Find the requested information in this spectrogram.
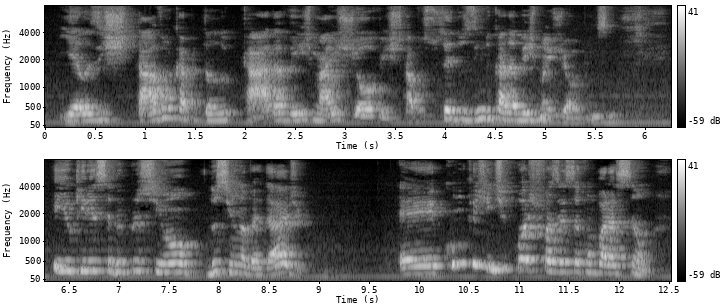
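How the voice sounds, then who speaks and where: Audible room echo surrounds a man with a high-pitched voice. He talks at a moderate pace with lively intonation. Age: 20s. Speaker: medical student, podcast co-host. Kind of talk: roundtable conversation. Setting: studio.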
